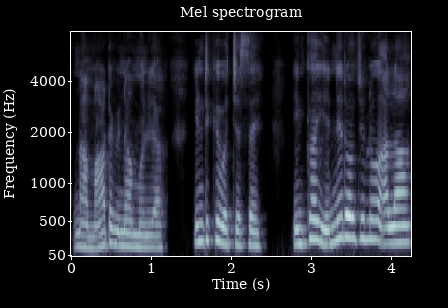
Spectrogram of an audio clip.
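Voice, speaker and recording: A woman's voice: mid-range voice, lively intonation, normal speed, mellow, muffled recording, natural voice. A woman voicing a possessive young man who speaks in an irritated, insistent way.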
